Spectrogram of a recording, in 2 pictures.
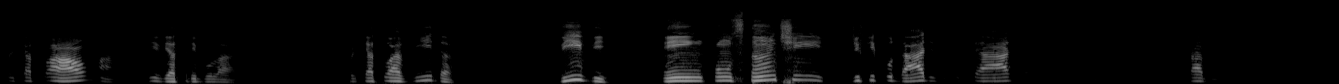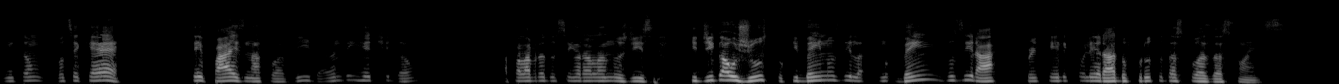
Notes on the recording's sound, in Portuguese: Programa gravado no dia 21/07/2023, na Praça do Campo Limpo, em São Paulo.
